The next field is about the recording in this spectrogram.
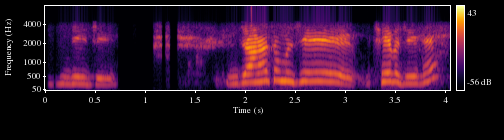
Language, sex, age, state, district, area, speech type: Urdu, female, 18-30, Uttar Pradesh, Balrampur, rural, conversation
